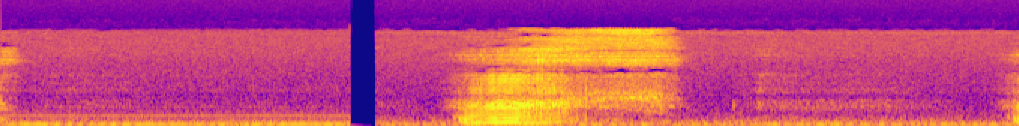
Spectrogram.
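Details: Snoring during sleep recorded with the SnoreLab app: one low, rattling snore on an in-breath over steady room hiss.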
